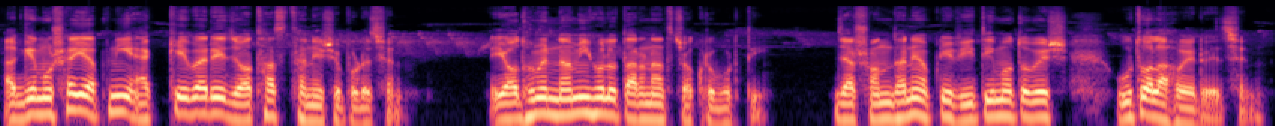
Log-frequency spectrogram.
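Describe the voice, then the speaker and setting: A man's voice: mid-range voice, moderate pace, natural voice. A man voicing a polite, reassuring younger tantric holy man in an audio story, speaking formally and earnestly. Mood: amused, courteous.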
